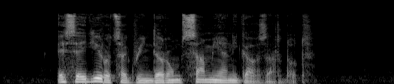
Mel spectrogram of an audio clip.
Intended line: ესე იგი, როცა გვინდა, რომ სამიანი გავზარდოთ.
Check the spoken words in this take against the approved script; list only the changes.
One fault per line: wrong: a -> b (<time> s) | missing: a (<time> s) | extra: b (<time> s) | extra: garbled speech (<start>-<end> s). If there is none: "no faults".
no faults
